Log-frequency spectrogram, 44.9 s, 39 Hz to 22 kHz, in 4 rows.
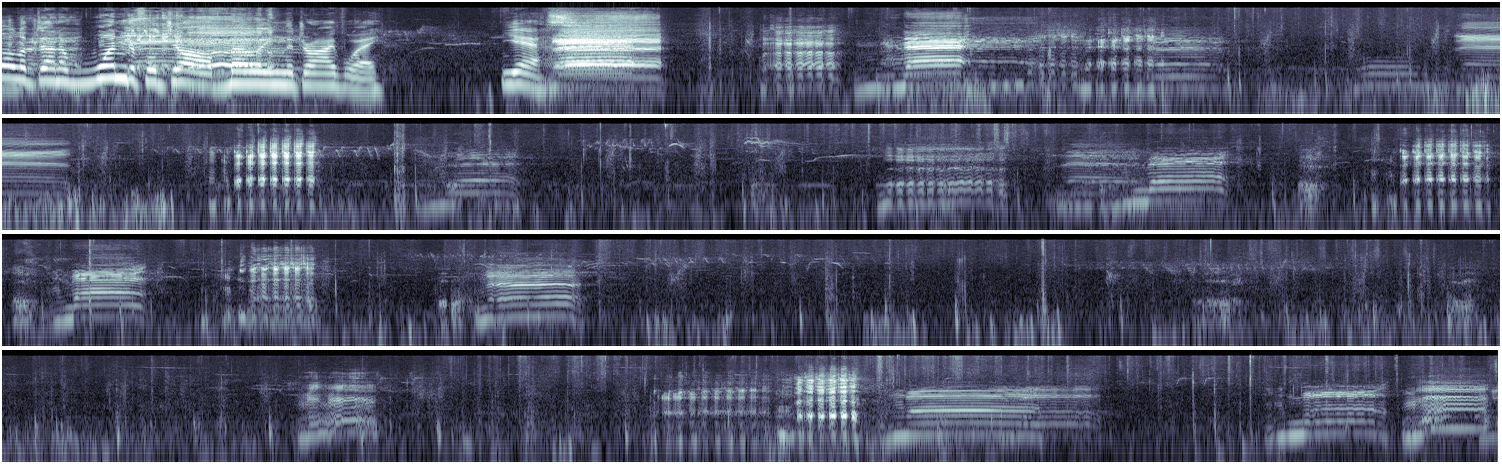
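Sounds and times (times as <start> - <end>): sheep bleating: 0.0 - 2.5, 4.0 - 5.0, 5.6 - 9.3, 10.1 - 11.8, 12.7 - 13.7, 14.4 - 15.2, 17.8 - 25.0, 25.8 - 26.9, 35.9 - 36.6, 38.6 - 42.0, 43.2 - 44.9.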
